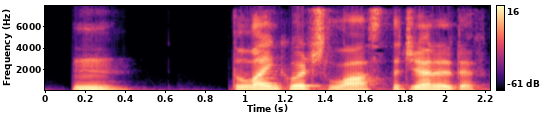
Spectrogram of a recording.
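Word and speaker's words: 'n: The indefinite article is pronounced as a syllabic nasal, n.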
